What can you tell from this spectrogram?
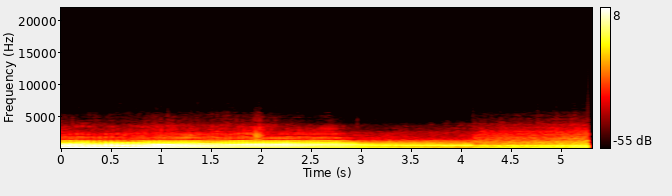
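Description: Ford Mustang Shelby GT350's V8 pulling away in first gear from a manual-clutch start, the engine note rising for about three seconds and fading as the car moves off. About four seconds in it changes abruptly to a steadier, lower engine note.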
